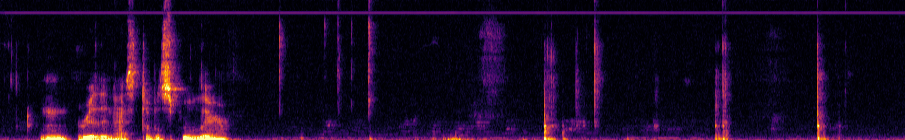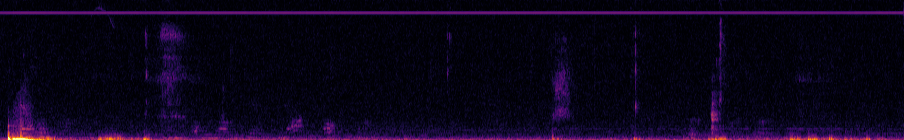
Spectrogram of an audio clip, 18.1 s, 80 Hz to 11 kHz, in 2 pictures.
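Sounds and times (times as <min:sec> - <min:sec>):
deep thump: 0:09.2 - 0:09.6.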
